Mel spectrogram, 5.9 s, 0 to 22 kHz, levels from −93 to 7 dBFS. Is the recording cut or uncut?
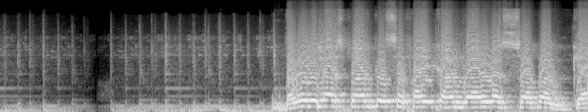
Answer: cut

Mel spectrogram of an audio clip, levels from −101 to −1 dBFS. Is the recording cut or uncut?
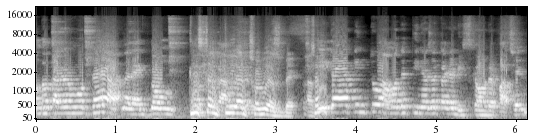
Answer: cut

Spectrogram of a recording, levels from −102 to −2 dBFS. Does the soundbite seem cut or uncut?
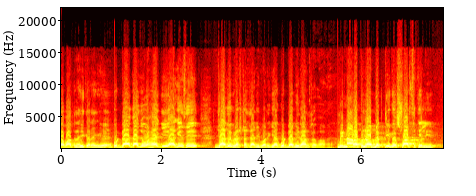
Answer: cut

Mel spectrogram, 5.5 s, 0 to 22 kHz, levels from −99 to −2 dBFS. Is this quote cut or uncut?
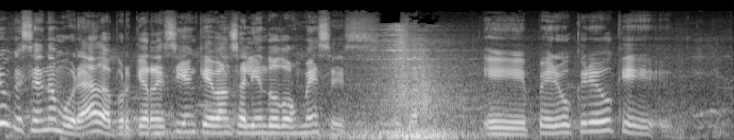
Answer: cut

